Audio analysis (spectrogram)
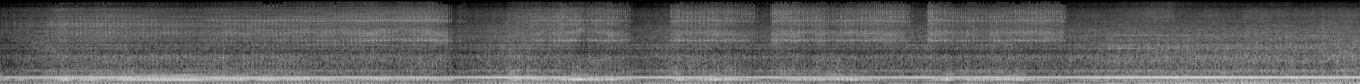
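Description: A wood lathe spins a gidgee bowl while a tool scrapes up its side, giving a steady loud motor hum with intermittent rougher scraping passes.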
